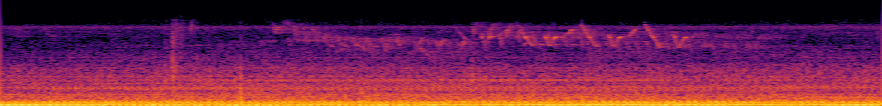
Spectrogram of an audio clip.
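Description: Ford Bronco's engine idling steadily, heard from the open-topped cabin, with a single click about a second in. Birds chirp faintly from about two seconds in.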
